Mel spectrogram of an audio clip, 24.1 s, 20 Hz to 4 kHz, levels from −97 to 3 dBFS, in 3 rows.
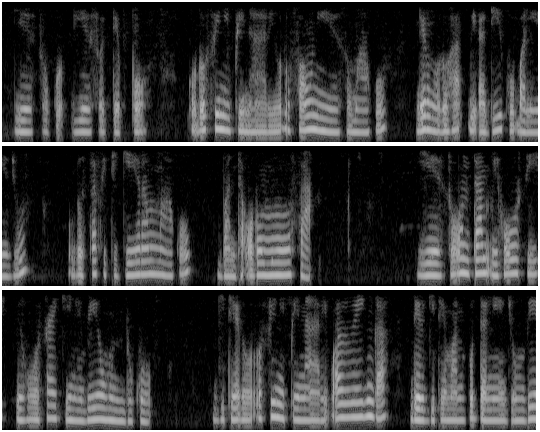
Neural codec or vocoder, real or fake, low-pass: none; real; 3.6 kHz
